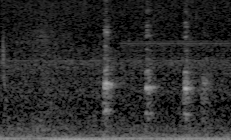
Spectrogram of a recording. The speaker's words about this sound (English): What's that? You did not bring a chicken. Did you bring another chicken into the studio? Oh, yeah, I did. Or is that your phone?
